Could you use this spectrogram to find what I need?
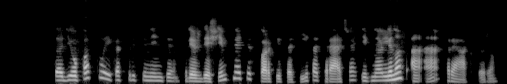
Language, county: Lithuanian, Kaunas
